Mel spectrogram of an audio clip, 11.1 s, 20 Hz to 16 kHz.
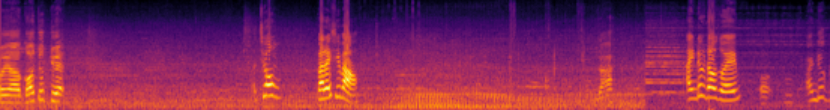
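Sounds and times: motorbike engine passing: 0:01.0 - 0:08.6.

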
